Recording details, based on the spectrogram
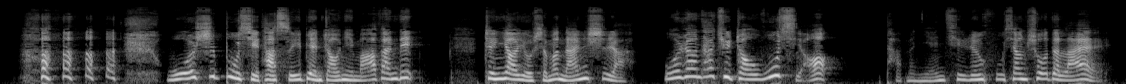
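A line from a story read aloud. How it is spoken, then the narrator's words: Laughing. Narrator (Chinese): 梅启良笑道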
